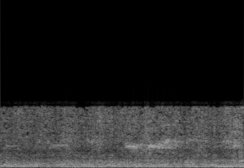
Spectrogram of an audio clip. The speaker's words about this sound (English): Water's pouring down the steps. Turned white with the foaming water. It makes a tingling in the air, like breaking waves. It's known as a cascade process. It purifies, aerates the water for drinking.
